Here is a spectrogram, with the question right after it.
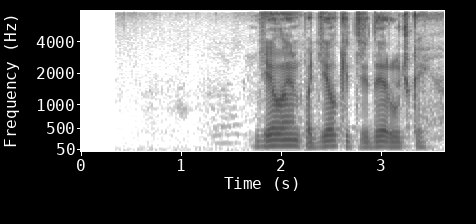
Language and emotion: Russian, neutral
